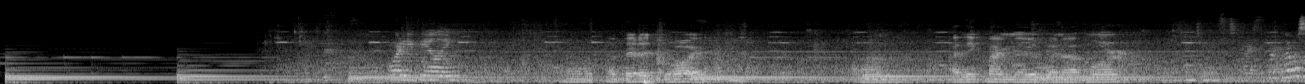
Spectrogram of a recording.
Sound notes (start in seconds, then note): 2.9 machines beeping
